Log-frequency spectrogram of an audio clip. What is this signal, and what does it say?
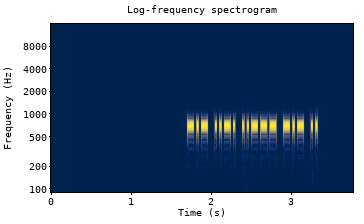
Morse code, heard as a keyed tone, about 44 wpm, 700 Hz. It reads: KF2KI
